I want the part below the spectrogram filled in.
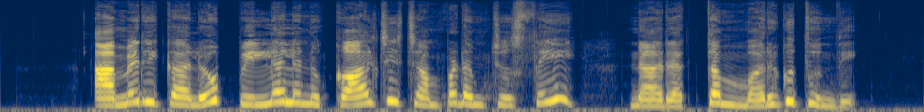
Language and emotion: Telugu, angry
